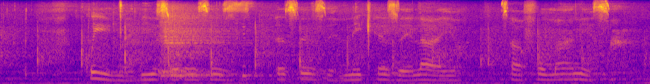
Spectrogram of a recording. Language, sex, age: Xhosa, female, 31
